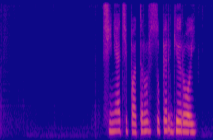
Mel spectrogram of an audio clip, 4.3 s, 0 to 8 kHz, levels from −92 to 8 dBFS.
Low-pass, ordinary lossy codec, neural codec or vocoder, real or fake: 7.2 kHz; none; codec, 24 kHz, 0.9 kbps, DualCodec; fake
